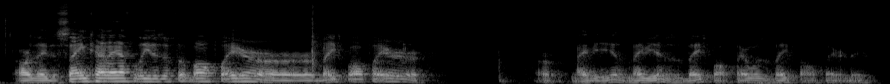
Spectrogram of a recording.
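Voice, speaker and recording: Using very wide pitch swings, a man with a fairly low pitch talks at a fairly quick pace amid audible room echo. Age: 60s. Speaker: podcast co-host. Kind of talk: casual chat. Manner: animated.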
